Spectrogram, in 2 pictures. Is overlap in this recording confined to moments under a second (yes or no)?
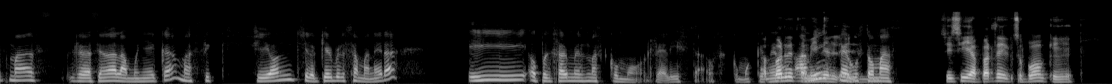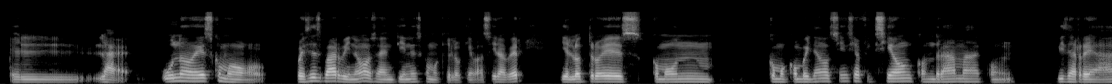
no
